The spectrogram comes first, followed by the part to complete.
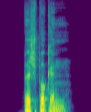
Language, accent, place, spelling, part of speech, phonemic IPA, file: German, Germany, Berlin, bespucken, verb, /ˈbəˈʃpʊkn̩/, De-bespucken.ogg
- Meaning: to spit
